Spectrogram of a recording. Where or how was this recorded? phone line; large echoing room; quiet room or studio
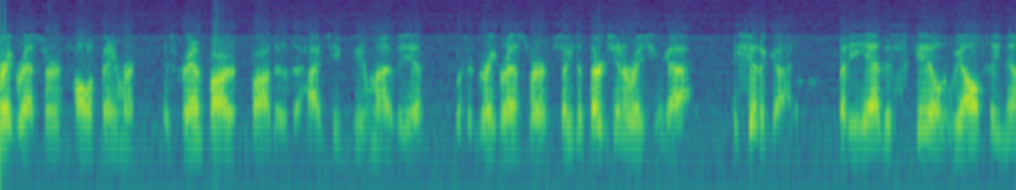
phone line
